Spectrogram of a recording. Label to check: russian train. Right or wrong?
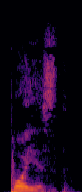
Right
